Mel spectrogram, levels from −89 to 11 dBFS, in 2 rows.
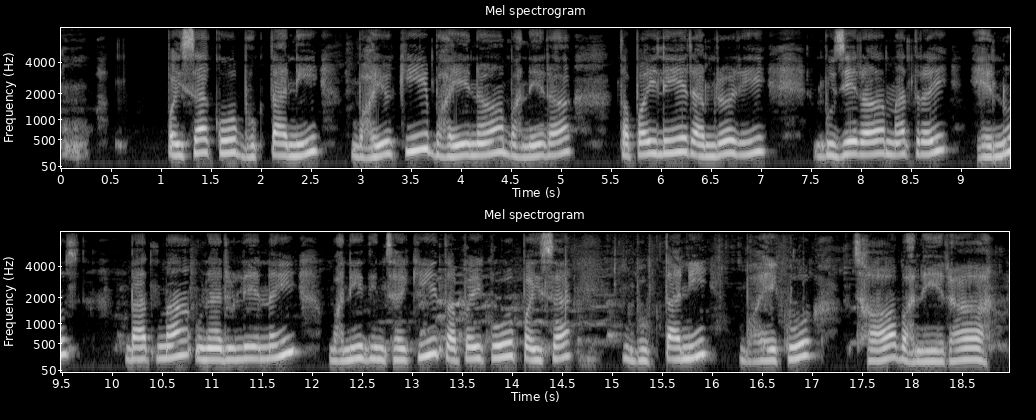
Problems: continuous background conversations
